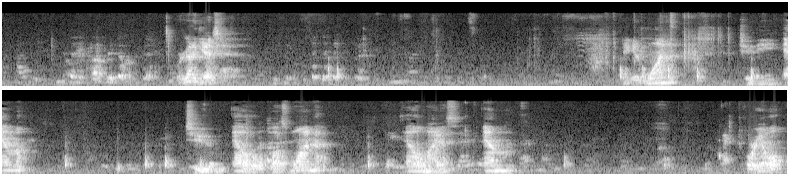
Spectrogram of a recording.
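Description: A woman lectures calmly.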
